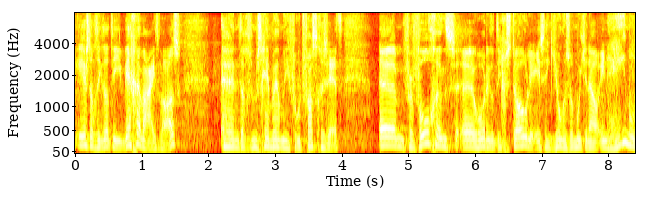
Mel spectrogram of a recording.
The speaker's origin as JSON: {"language": "Dutch", "region": "South Holland", "country": "Netherlands", "said": "Ik kom uit de Hoekse Waard oorspronkelijk, Meesterde Land."}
